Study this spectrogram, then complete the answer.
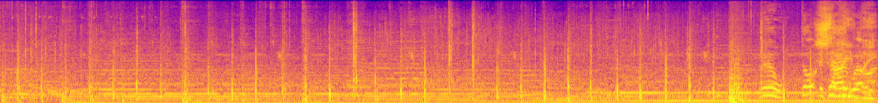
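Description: Hooves clip-clop in a quick, steady rhythm over quiet background music, with a brief voice near the end.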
